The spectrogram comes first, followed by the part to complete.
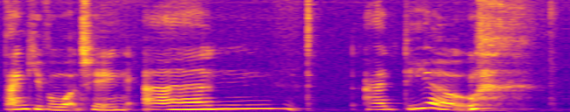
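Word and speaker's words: adijo: I assume that this word is pronounced adio, so adio, and thank you for watching.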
